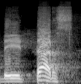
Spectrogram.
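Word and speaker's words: debtors: को नाम दिया गया डेटर्स बोलो एक बार डेटर्स कैसे बोलोगे डेटर इसकी स्पेलिंग होती है डी ई बी टी ओ आर एस डेप्ट्स नहीं बोलने का डेटर्स है बी साइलेंट है उसमें मेरी गलती नहीं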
